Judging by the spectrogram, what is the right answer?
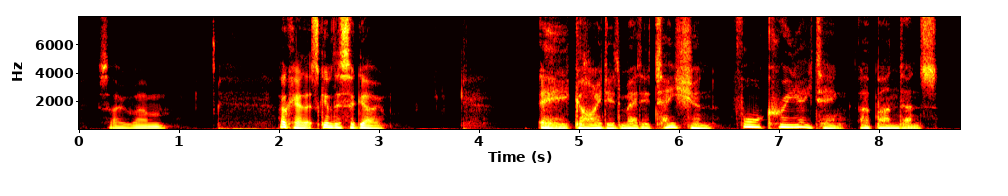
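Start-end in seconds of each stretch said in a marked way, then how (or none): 4.6-8.6 deep, whispery voice at lower pitch. Recording a guided-meditation voiceover, in a deep, whispery voice. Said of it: "my deep, whispery voice".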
